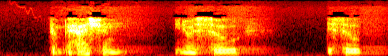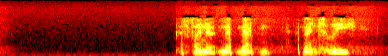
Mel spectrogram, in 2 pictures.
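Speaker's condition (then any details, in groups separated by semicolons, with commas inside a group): Stutter; stutters at times; repeated sounds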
